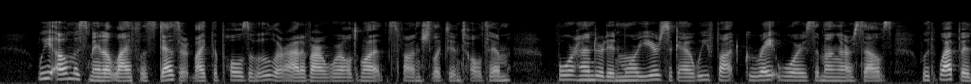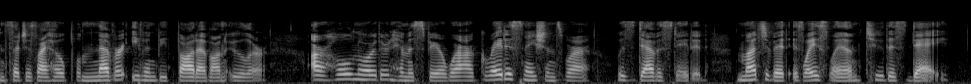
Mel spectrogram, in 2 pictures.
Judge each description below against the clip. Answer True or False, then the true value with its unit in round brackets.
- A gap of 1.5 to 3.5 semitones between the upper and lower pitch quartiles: True (2.8 semitones)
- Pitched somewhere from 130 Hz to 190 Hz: True (185 Hz)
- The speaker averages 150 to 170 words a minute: False (200 wpm)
